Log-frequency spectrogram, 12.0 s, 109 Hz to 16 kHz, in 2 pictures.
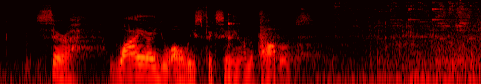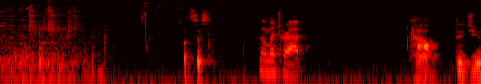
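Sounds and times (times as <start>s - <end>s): wire crate rattling on wooden floor: 4.5s - 7.5s.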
